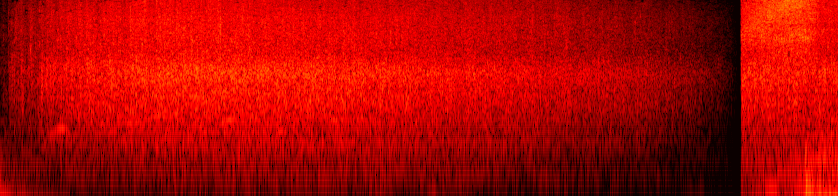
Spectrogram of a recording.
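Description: Audience applause at the end of a live song. It builds in the first second, slowly fades, and is cut off abruptly about seven seconds in. The next recording starts straight after with a loud, low sound.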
